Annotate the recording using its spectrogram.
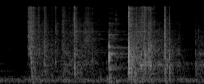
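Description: Knocks, rattles and scrapes from a freshly assembled metal-framed three-shelf unit being handled, the loudest a little over a second in.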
